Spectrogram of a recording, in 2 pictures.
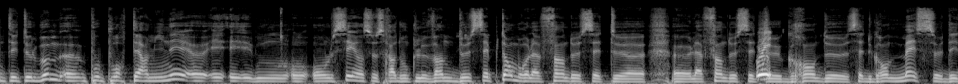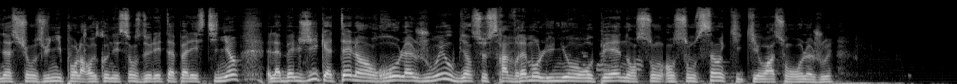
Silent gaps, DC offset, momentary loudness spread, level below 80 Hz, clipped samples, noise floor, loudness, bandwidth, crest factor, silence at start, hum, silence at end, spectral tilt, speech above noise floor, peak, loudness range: none; under 0.1%; 3 LU; -42 dBFS; under 0.1%; -53 dBFS; -19 LUFS; 15.5 kHz; 16 dB; 0 s; none; 0.55 s; -5 dB/octave; 35 dB; -2 dBFS; 3 LU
